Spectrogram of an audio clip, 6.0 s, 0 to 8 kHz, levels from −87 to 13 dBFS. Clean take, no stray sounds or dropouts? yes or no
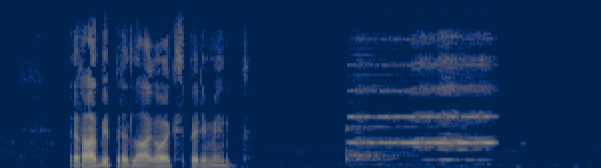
no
